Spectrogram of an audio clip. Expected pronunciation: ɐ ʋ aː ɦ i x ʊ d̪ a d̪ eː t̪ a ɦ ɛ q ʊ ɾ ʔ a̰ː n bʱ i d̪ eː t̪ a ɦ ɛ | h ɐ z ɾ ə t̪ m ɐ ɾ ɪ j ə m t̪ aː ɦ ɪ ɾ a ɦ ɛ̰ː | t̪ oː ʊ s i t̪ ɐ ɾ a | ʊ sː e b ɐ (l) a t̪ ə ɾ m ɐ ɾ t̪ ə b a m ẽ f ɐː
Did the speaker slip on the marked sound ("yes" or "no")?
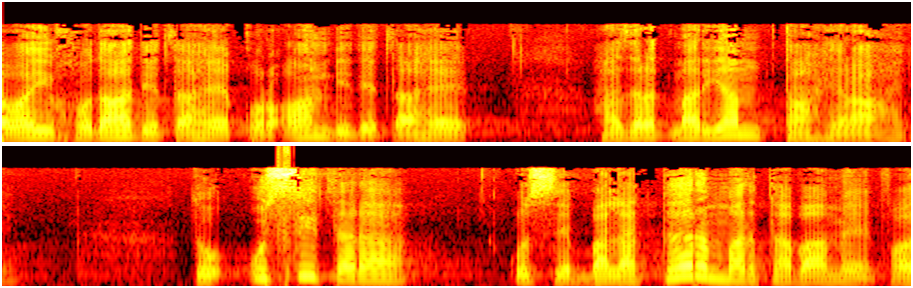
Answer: no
